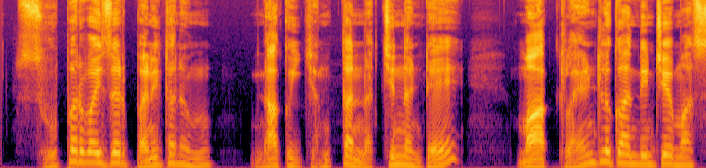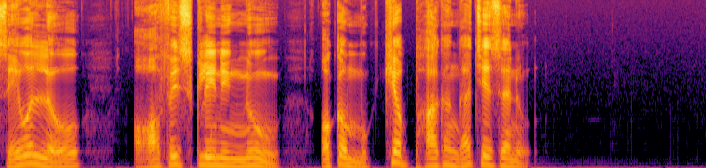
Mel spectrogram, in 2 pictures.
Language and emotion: Telugu, surprised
